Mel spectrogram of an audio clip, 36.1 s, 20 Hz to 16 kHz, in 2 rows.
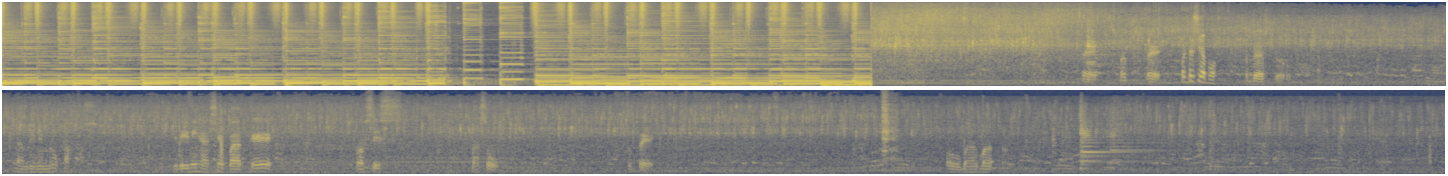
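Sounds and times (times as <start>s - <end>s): chillies sizzling in a wok: 0.0s - 5.5s, 6.7s - 36.0s
voices: 12.0s - 36.0s.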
